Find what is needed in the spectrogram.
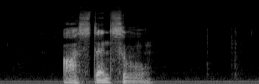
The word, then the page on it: ostensible: American English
